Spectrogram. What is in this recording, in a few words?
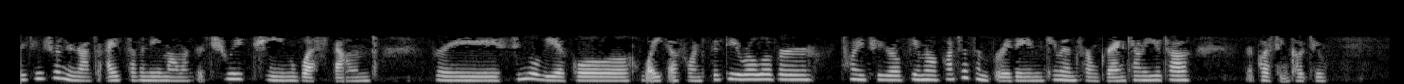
Fire Dispatch, scanner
